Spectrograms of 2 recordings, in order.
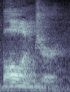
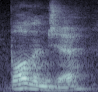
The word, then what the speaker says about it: Bollinger: jacqu Bing so I I assure you it's not pronounced Ballinger um even though in America that's probably what you're going to hear or if you're going to hear it in England it'll be Binger Binger um but it is Bing uh in France uh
